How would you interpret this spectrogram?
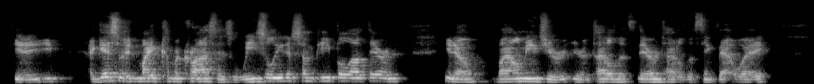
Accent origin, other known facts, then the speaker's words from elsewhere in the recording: Boston, Massachusetts, United States; I grew up in the Boston area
